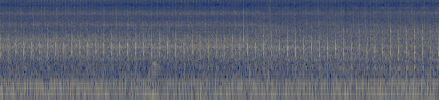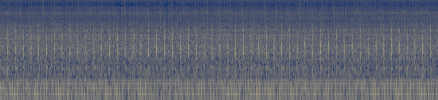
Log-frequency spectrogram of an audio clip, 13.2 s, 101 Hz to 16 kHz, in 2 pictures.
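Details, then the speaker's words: Honda CR-V gen 2 automatic transmission, engine idling, before repair: harsh rapid knocking about three per second from gearbox; gear fault and unseated shaft from previous rebuild. "Nah jadi kemarin itu waktu kita hidupkan mesinnya terdengar suara kasar di bagian matic nya"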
